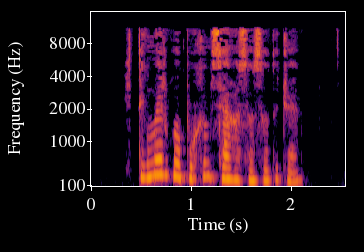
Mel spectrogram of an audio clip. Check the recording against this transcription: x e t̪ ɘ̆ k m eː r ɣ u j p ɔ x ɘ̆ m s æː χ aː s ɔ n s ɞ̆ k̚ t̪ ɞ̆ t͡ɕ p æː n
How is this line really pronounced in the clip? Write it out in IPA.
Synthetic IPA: x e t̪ ɘ̆ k m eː r ɣ u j p u x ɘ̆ m s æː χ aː s ɔ n s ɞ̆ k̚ t̪ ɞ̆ t͡ɕ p æː n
